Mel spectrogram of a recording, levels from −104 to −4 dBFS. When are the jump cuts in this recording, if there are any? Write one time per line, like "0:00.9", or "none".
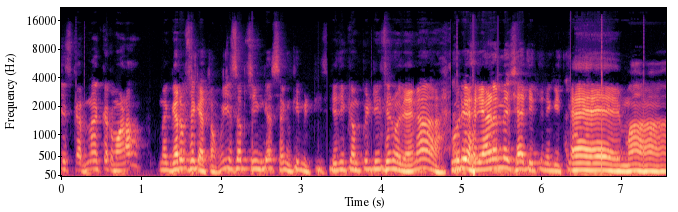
0:01.1
0:03.2
0:04.8
0:06.2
